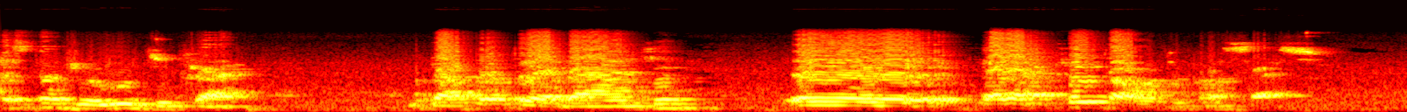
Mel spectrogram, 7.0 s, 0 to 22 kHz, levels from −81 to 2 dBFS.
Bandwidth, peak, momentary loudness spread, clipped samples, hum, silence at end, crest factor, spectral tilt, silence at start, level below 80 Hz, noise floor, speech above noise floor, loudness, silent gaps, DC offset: 7.6 kHz; 0 dBFS; 8 LU; under 0.1%; none; 0 s; 12 dB; -4.5 dB/octave; 0 s; -52 dBFS; -34 dBFS; 24 dB; -11 LUFS; none; under 0.1%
